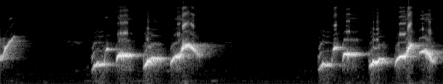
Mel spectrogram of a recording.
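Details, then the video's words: Indonesian white-rumped shama of the Medan type, a constant singer whose song is played to set other birds singing: a short rising note, then two near-identical rich whistled phrases of four or five up-slurred notes, with silence between. "Pancingan Burung Murai Batu Medan Super Gacor"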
